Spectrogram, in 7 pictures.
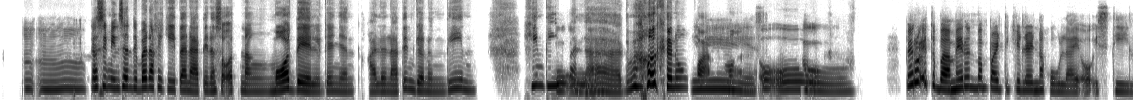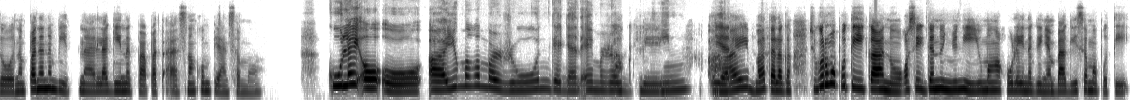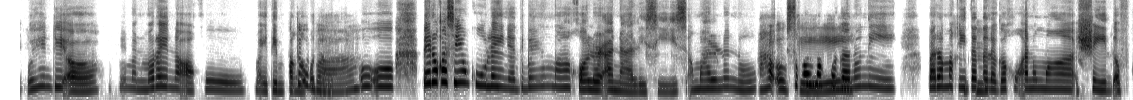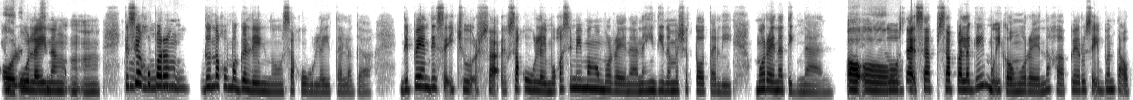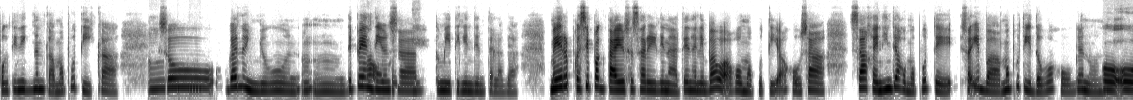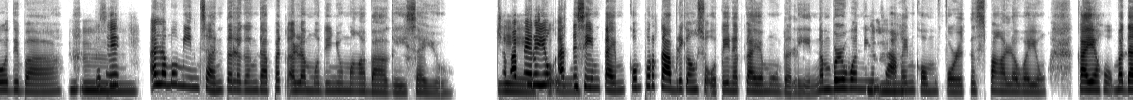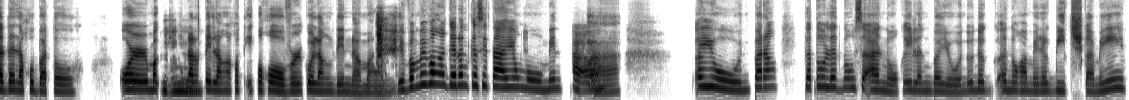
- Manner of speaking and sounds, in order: tapping; gasp; laughing while speaking: "yung mga ganun"; in English: "at the same time"; chuckle
- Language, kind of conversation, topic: Filipino, podcast, Paano nakakatulong ang pananamit sa tiwala mo sa sarili?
